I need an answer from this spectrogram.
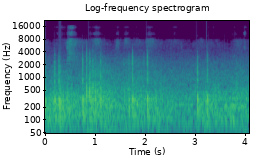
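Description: Fireworks going off across the city at a distance: many sharp cracks at irregular intervals over a continuous low rumble of overlapping bursts.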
